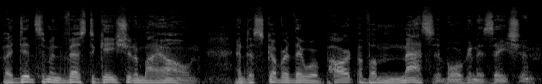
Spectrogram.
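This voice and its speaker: An actor playing a grieving older man, once a partner of the hero, who speaks in a measured, weary and somber way in a game cutscene. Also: low voice, a little hiss or hum, close to an everyday voice. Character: grieving older male ex-partner turned foe.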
